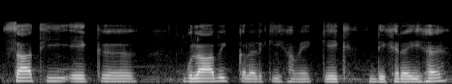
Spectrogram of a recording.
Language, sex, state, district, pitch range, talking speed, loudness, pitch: Hindi, male, Bihar, Patna, 130-150 Hz, 160 wpm, -19 LUFS, 140 Hz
